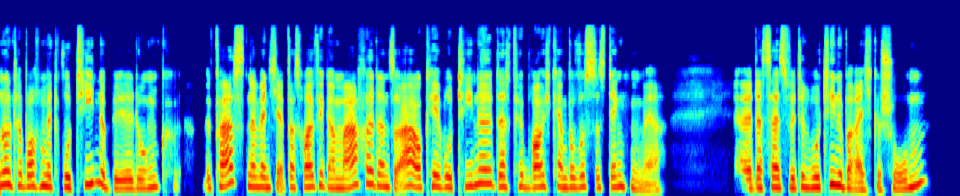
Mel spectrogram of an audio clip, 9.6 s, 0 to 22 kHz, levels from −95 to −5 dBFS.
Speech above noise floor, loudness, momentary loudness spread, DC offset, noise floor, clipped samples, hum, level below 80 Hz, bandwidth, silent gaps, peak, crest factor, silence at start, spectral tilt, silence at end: 37 dB; -19 LUFS; 8 LU; under 0.1%; -56 dBFS; under 0.1%; none; -70 dBFS; 12.5 kHz; 1.96-2.01 s; -2 dBFS; 18 dB; 0 s; -5 dB/octave; 0.35 s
